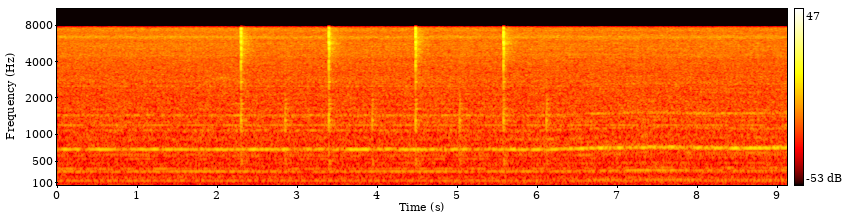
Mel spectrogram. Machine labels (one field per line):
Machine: valve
